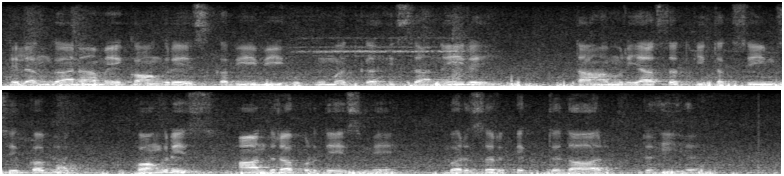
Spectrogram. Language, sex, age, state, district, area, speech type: Urdu, male, 45-60, Bihar, Supaul, rural, read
